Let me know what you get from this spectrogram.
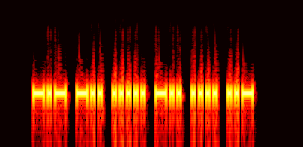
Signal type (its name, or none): Morse code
